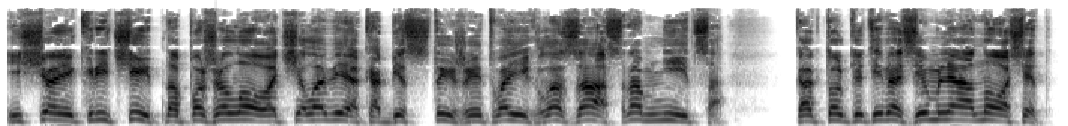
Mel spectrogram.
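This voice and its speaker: A male narrator voicing a shrill, sharp-nosed older woman who screeches insults in an audiobook. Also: moderate pace, no room sound, studio quality. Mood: shrieking. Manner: piercing, scolding, abusive.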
